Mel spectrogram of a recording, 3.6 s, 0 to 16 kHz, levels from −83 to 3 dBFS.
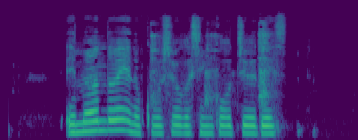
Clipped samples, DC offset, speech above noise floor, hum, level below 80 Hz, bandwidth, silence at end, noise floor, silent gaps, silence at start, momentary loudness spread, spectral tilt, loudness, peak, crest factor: under 0.1%; under 0.1%; 39 dB; none; -84 dBFS; 11 kHz; 0.6 s; -69 dBFS; none; 0.65 s; 9 LU; -3.5 dB/octave; -30 LUFS; -16 dBFS; 16 dB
